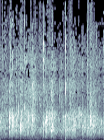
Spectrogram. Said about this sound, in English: Would you give them a warm applause and welcome them?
